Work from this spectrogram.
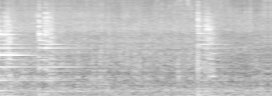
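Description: Poori dough frying on high flame in hot oil, a steady broadband sizzle with two brief bursts of louder bubbling as oil is splashed over the puffing bread; no voices.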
